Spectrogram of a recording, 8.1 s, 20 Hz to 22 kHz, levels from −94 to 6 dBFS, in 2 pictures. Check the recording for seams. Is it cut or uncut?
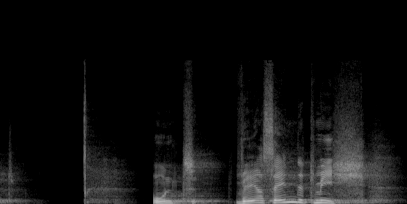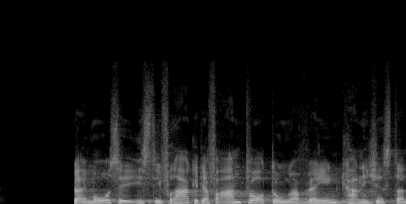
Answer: uncut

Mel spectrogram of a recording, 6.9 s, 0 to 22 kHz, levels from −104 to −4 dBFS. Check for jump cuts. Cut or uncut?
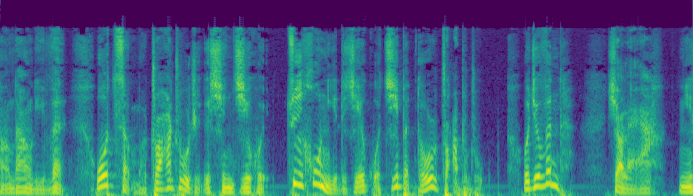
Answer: cut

